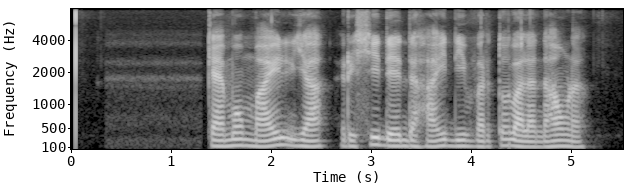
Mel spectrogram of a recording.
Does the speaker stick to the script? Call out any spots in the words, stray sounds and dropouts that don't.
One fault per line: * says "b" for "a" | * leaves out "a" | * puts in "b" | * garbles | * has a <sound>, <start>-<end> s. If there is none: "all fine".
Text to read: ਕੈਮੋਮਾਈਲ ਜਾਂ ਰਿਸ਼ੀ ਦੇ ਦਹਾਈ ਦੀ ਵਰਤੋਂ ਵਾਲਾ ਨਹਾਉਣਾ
all fine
